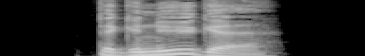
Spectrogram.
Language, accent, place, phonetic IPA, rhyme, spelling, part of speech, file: German, Germany, Berlin, [bəˈɡnyːɡə], -yːɡə, begnüge, verb, De-begnüge.ogg
- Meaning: inflection of begnügen: 1. first-person singular present 2. first/third-person singular subjunctive I 3. singular imperative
